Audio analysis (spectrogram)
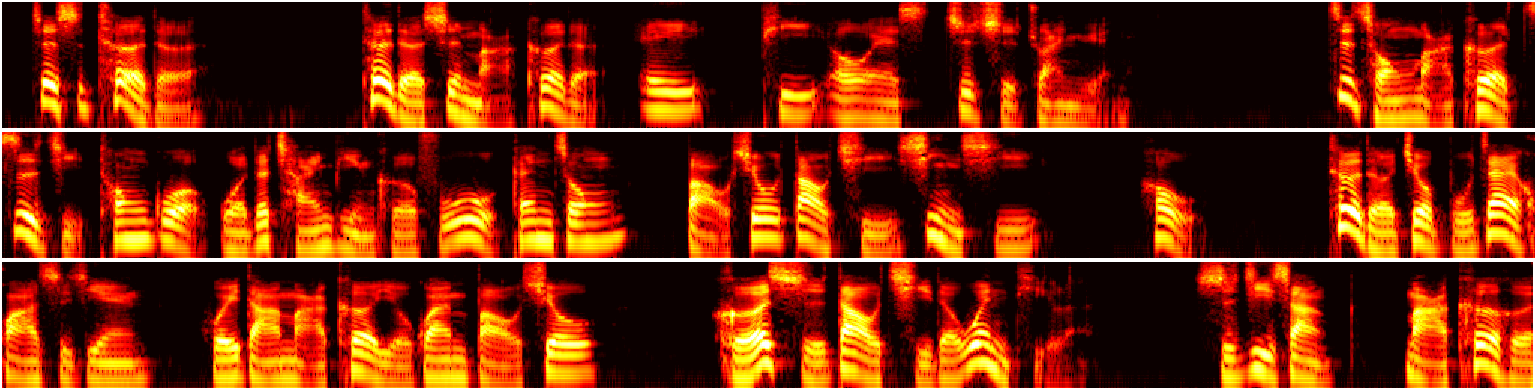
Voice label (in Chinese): CHINESE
